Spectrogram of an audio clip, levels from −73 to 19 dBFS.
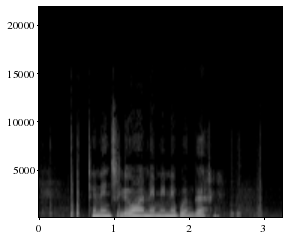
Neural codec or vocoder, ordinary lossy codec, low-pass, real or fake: autoencoder, 48 kHz, 32 numbers a frame, DAC-VAE, trained on Japanese speech; MP3, 64 kbps; 19.8 kHz; fake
